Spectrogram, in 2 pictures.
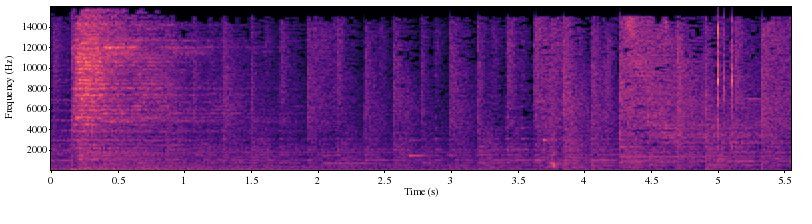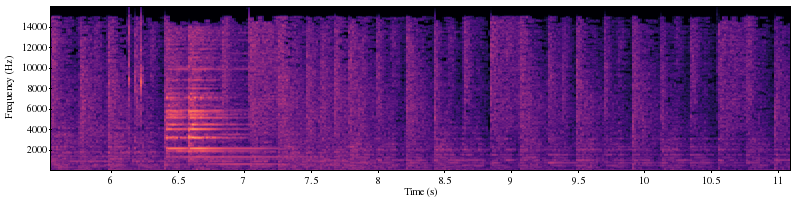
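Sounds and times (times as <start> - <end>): background music: 0.0 - 11.0
bright bell-like chime: 6.4 - 8.1.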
